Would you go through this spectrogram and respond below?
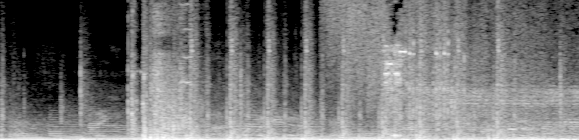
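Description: Gunfire in the shooter Ashes: Hard Reset: bursts of rapid shots and sharp impacts over game music, dense and loud from about one second onward.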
